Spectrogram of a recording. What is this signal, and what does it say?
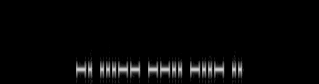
Morse code, heard as a keyed tone, about 40 wpm, 700 Hz. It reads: N3ZXI
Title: USA Call Signs - 5 Characters - 3x Character Spacing - 40wpm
